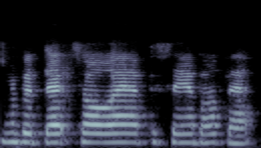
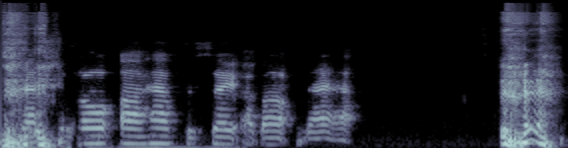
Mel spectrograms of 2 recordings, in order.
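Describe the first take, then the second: First: It is said in his normal voice. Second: It is said in a Forrest Gump voice.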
